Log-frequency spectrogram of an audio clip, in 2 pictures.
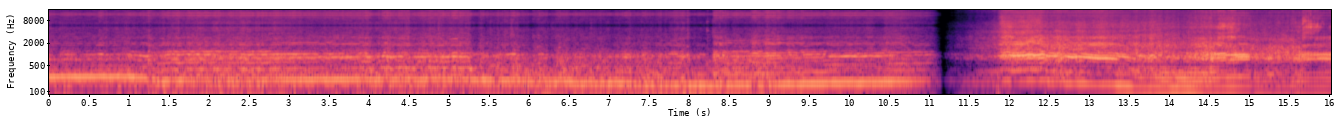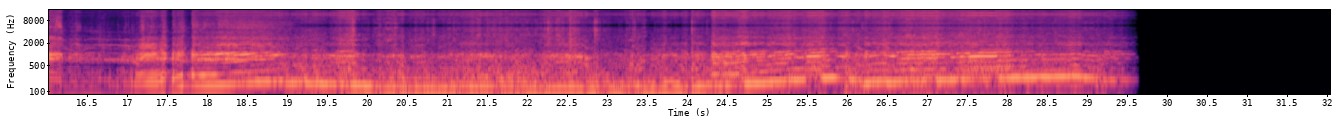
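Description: Renault Twingo R2 Evo rally car's 1.6-litre four-cylinder engine at high revs, its pitch climbing through the gears and dropping on the lift and downshifts, again and again. About eleven seconds in, the sound briefly drops away at a cut. It is then heard from outside as the car slides through a hairpin, with the revs dipping and flaring. The sound cuts off abruptly near the end.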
